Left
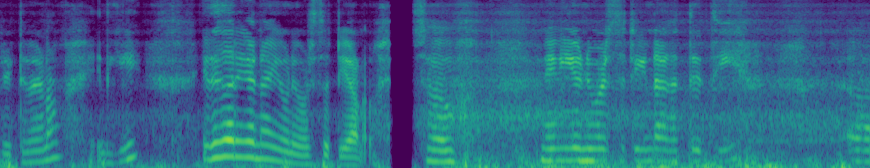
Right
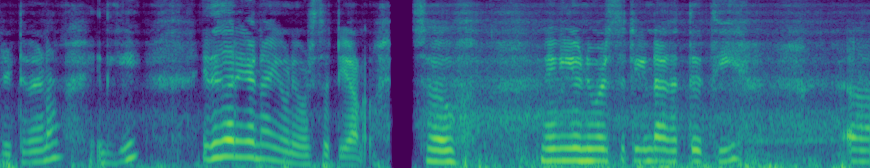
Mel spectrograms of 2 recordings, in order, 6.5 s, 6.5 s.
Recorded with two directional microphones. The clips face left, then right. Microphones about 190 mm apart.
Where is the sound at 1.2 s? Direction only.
20° right (ahead or behind).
